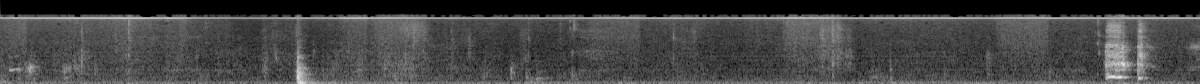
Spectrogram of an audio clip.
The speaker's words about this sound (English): You're still pretending to cough, aren't you?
